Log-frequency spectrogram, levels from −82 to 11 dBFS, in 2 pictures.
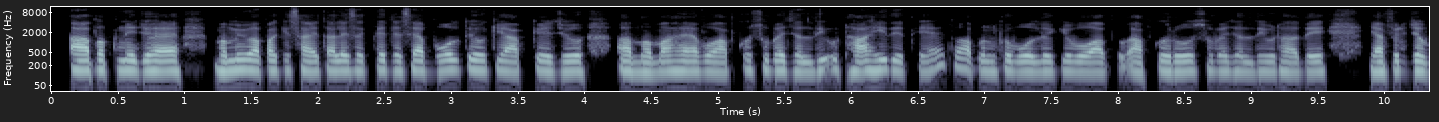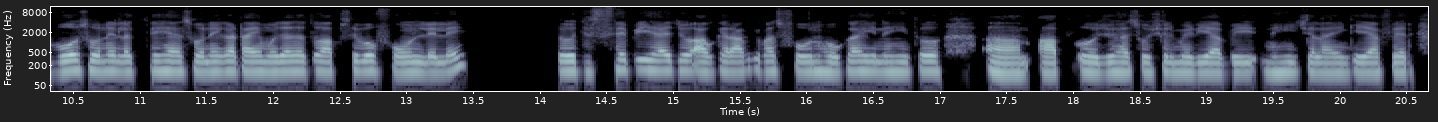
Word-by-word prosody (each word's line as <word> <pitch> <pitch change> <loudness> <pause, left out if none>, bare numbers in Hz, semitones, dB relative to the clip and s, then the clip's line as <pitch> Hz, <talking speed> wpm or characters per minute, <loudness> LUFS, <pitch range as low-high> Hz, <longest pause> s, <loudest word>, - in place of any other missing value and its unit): आप 140 0 +8
अपने 140 -1 +2
जो 135 - +5
है, 135 0 +6 0.3
मम्मी-पापा 140 +1 +4
की 135 0 -10
सहायता 135 -1 +1
ले 135 0 +3
सकते 135 +1 -5
हैं। 140 - +1
जैसे 135 0 -2
आप 135 - +3
बोलते 145 +2 0
हो 140 - +3
कि 140 - -3
आपके 125 +1 +1
जो 130 0 +3 0.3
अ, 135 - +5
मम्मा 125 +1 +2
हैं, 135 -1 +2
वो 130 0 0
आपको 125 +3 -2
सुबह 135 0 -1
जल्दी 125 +2 -1
उठा 130 -2 +2
ही 140 +1 +2
देते 130 -2 -5
हैं 145 +8 -4
तो 170 - -4
आप 150 - -2
उनको 130 0 -2
बोल 125 0 +1
दें 130 0 0
कि 130 - -9
वो 125 -1 +1
आप 120 -1 +2 0.2
आपको 125 +2 0
रोज़ 130 0 +1
सुबह 130 0 -5
जल्दी 125 0 -5
उठा 125 -1 -1
दें। 130 +1 +2 0.4
या 130 - +6
फिर 130 +1 -4
जब 130 -3 +3
वो 135 +2 +5
सोने 135 -1 0
लगते 130 +1 -3
हैं, 130 -1 +2
सोने 125 0 -1
का 130 - +3
टाइम 130 0 +2
हो 125 0 +1
जाता 130 0 +3
है, 130 - +1
तो 130 +2 -2
आपसे 125 +1 -1
वो 130 0 +3
फ़ोन 120 +1 0
ले 120 0 0
लें। 135 +8 -1 0.7
तो 130 0 +4
जिससे 125 +3 -6
भी 145 -1 0
है 135 0 +2
जो 135 0 -2
अगर 125 +1 0
आपके 125 +4 0
पास 130 -1 -2
फ़ोन 125 0 0
होगा 120 +2 0
ही 130 0 0
नहीं, 125 0 -2
तो 130 0 +2
अ, 125 0 -6
आप, 115 0 +2 0.3
जो 125 +1 -1
है, 120 - +1
सोशल 120 0 -3
मीडिया 120 0 +1
भी 120 0 -1
नहीं 120 0 -3
चलाएँगे। 120 0 -2
या 120 0 +2
फिर 120 -1 -1
130 Hz, 245 wpm, -22 LUFS, 125-135 Hz, 0.7 s, आप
